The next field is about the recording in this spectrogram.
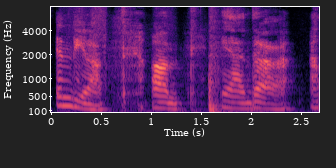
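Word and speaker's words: Idina: Indina there it is I can never say her name I always want to say India it's Indina um and uh I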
